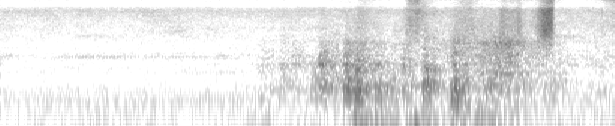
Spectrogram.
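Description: Quiet room tone for about two seconds, then soft irregular rustling and handling noise with a couple of light knocks as a gloved hand picks up a small piece of paper.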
